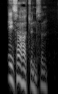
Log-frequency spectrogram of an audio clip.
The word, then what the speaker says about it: Asa Hutchinson: Asa Hutchinson. Did I say that right? – Asa Hutchinson.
